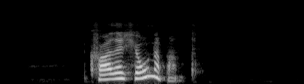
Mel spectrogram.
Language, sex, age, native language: Icelandic, female, 30-39, Icelandic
